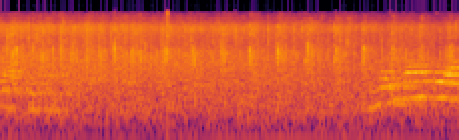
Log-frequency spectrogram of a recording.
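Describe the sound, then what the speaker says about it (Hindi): A rally crowd in Jaipur claps in a steady, dense wash that rises slightly near the end, with a loud speaker's voice booming over it. "तो जोर से ताली बजाओ"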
